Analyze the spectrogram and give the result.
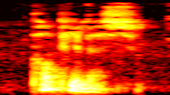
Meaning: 1. The common people of a nation 2. The inhabitants of a country or one of its administrative divisions (such as a state, province, or county)
- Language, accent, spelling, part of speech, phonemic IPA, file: English, Southern England, populace, noun, /ˈpɒpjʊləs/, LL-Q1860 (eng)-populace.wav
